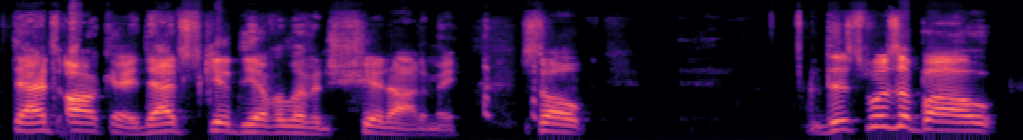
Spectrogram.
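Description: A man's voice: a little high, sing-song, moderate pace, dry recording, clean studio sound. A man co-hosting a casual podcast, swearing freely and acting out quotes as he tells stories. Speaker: podcast co-host.

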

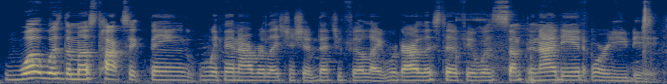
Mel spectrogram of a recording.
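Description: A young woman co-hosting a podcast, telling stories in an unhurried way with laughs. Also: fairly low pitch, a little hiss or hum. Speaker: podcast co-host. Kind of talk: casual chat.

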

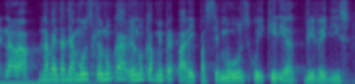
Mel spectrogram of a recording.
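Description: A man's voice: a little high, fairly even intonation, fairly quick. A Brazilian man, a musician guest, telling stories casually in an interview in a plain-spoken, repetitive way.

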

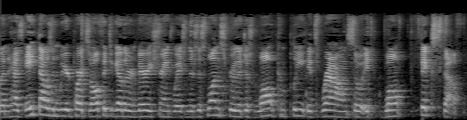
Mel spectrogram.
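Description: A young woman chats casually over beers in her living room. She rambles, laughs often and cuts herself off mid-sentence. Her voice sits at a middling pitch, and the room sounds echoey. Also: a bit bright. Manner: rambling, laughing, self-interrupting. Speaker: podcast co-host.

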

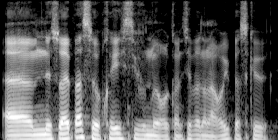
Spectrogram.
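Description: A man's voice: low-pitched, steady tone, fast, clean tone. A young adult man, a podcast guest, telling a story in casual chat and acting out the voices of other people.

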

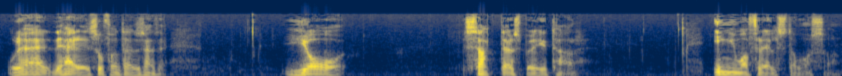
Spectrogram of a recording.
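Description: Norwegian guy telling his faith story, low dark voice, acts out the quotes. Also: husky, no echo. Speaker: guest storyteller.

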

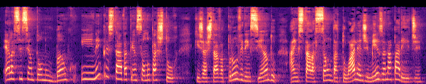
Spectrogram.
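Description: A woman with a somewhat high, husky voice telling a story in a measured, expressive way. She now and then turns to the listener with a casual aside. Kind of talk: storytelling narration.

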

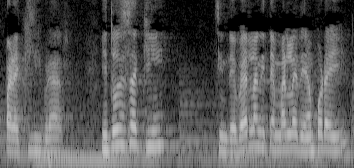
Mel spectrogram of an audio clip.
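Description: A woman's voice: a little high, brisk. A woman preacher giving a conversational sermon, reading scripture aloud and asking rhetorical questions. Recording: reverberant hall with faint music. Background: faint instrumental music.

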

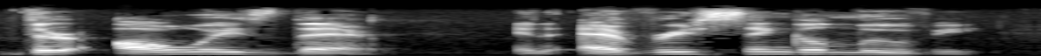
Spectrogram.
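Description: A young man hosting a casual chat, enthusiastic and halting, often laughing. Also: medium pitch, no room sound.

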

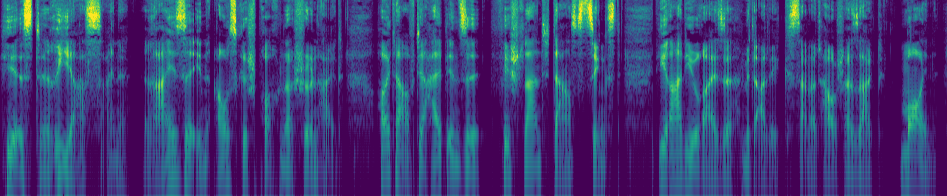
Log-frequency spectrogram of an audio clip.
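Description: A man with a very deep voice hosts a radio travel show. His scripted narration moves with a lively, swinging intonation. Soft music plays faintly under him. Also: a little slow, no room sound, clean studio sound.

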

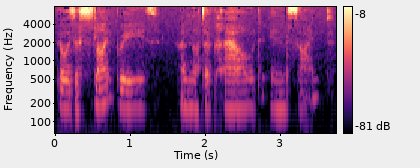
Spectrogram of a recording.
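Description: A British woman narrating a children's sleep story in a soft, breathy, husky voice, with gentle, calming, unhurried delivery. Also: low voice, poor audio.

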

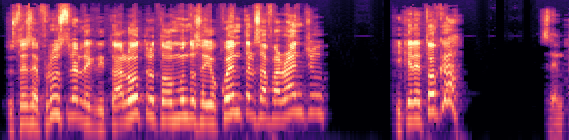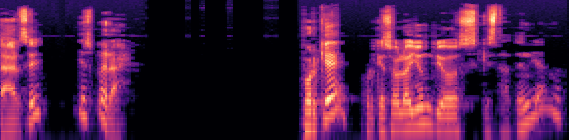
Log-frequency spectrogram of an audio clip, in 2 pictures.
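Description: A man preaching a sermon in a friendly, conversational tone, talking straight to his listeners and acting out little everyday scenes as he goes. His voice sits a little high for a man. The sound is dry and close, with no room echo. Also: sing-song, normal speed, long pauses. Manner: addresses listeners directly and formally.

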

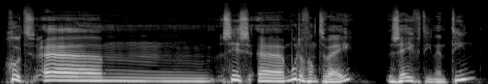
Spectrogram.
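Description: A man's voice: fairly high pitch, animated, slow pace, darkish tone, smooth. A man co-hosting a podcast, chatting casually in a dry, matter-of-fact, teasing way. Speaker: podcast co-host. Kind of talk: casual chat.

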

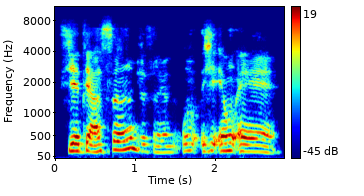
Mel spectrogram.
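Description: A man's voice: a little high, moderate pace. A young man with a Brazilian Portuguese accent, chatting casually in heavy slang. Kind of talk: casual chat.

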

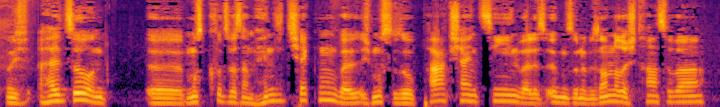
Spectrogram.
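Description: A young man casually telling a story in slangy talk, animated and laughing often. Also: medium pitch, moderate pace, slightly rough.

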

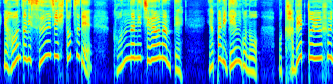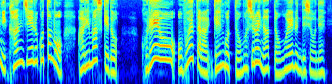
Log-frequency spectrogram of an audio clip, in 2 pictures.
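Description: Chatty woman podcaster, mellow and dry. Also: high voice, big pitch swings, normal speed, no room sound. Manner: chatty, explains step by step with light laughs. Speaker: podcast host. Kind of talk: casual solo podcast talk.

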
